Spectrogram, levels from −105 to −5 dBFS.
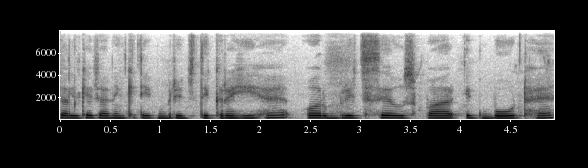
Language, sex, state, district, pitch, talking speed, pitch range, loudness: Hindi, female, Goa, North and South Goa, 195 Hz, 220 wpm, 195-205 Hz, -14 LUFS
